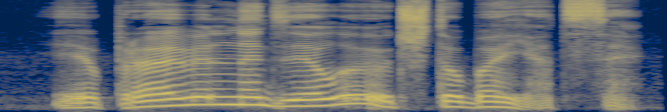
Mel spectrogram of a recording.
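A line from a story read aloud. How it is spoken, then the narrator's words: Gloomy reply. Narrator (Russian): мрачно ответил Итира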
